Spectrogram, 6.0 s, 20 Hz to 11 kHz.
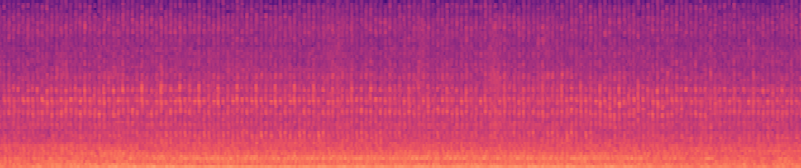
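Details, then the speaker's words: Citroen C5 1.6 HDi diesel after timing belt and water pump replacement, with the cooling system bled: it starts right up and gives a steady, even idle clatter of about four beats a second, with no misses. Normal diesel idle. "that's a four start start starts right up running"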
